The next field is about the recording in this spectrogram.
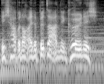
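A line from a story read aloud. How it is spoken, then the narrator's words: Wailing, surprised. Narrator (German): jammerte der Dachdeckermeister, der sichtlich überrascht war und sich keineswegs schuldig fühlte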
